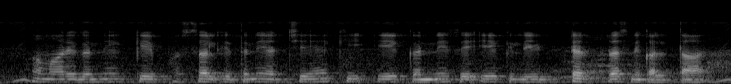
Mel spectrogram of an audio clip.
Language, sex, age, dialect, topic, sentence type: Hindi, male, 25-30, Kanauji Braj Bhasha, agriculture, statement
